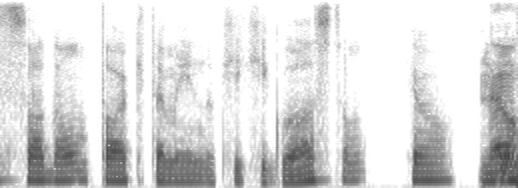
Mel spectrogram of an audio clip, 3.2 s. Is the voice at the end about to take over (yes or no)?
yes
